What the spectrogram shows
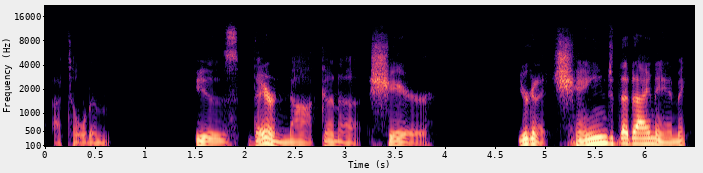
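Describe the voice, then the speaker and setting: A man's voice: fairly low pitch, darkish tone, no room sound, studio quality. A man hosting a business podcast and coaching, enthusiastic and affirming as he tells stories. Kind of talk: podcast interview.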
